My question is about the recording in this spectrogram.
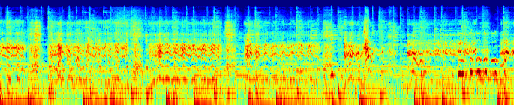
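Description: A Yorkshire terrier at close range making a long run of short, wavering growls and yaps, over upbeat background music.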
